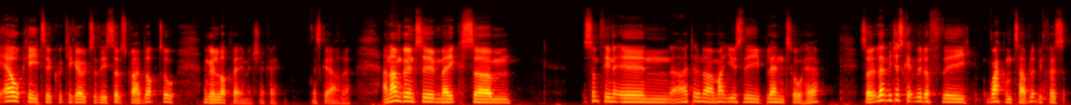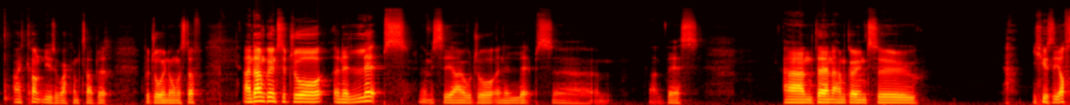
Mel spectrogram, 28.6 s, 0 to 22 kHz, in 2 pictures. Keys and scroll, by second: 4.3 v, 5.6 super+-, 17.8 s, 20.6 5, 20.9 3, 21.5 2, 22.4 4, 25.9 shift+v.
